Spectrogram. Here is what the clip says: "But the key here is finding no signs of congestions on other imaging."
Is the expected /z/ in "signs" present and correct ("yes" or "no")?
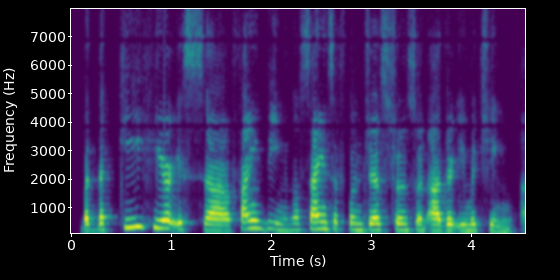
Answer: no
